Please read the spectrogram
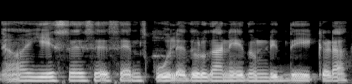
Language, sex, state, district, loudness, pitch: Telugu, female, Andhra Pradesh, Sri Satya Sai, -13 LUFS, 90 Hz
